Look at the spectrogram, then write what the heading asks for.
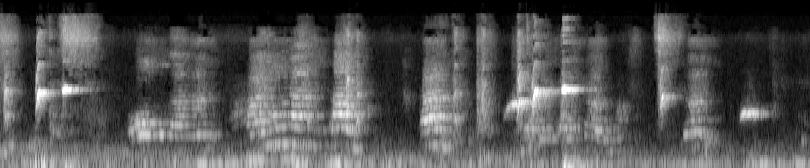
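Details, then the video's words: Sooty-headed bulbul giving a busy, varied song of bright whistles, chattering bursts and sharp rising notes in uneven phrases separated by brief pauses. "Suara Burung Kutilang Gacor Garuda"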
